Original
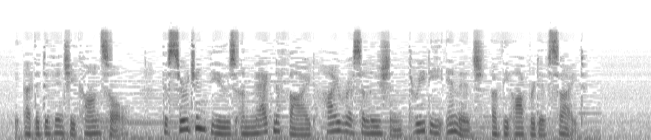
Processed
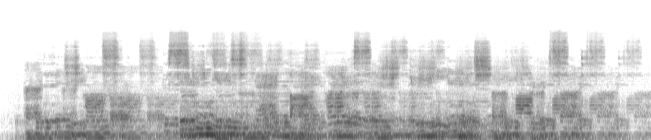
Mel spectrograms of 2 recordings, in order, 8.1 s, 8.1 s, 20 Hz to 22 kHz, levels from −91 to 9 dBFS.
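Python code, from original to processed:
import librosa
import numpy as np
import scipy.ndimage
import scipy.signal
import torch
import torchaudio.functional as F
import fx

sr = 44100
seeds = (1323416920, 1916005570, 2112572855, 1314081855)

p1 = fx.octave_divider(x, sr, octaves=1, level_db=3.0)
p2 = fx.noise_reduce_blind(p1, sr, reduce_db=13)
p3 = p2 + fx.echo_feedback(p2, sr, ms=462, feedback_pct=42, wet_db=-10.0, dry=0)
p4 = fx.transient(p3, sr, attack_db=1, sustain_db=-12)
p5 = scipy.signal.sosfilt(scipy.signal.butter(2, 2600.0, 'lowpass', fs=sr, output='sos'), p4)
p6 = fx.peak_eq(p5, sr, hz=230.0, db=-12.5, octaves=0.9)
p7 = fx.rev_gated(p6, sr, seeds[0], gate_ms=150, shape='rising', drr_db=-4.0)
p8 = fx.sustainer(p7, sr, db_per_s=50.0)
y = F.gain(torch.from_numpy(p8), -4.5).numpy()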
